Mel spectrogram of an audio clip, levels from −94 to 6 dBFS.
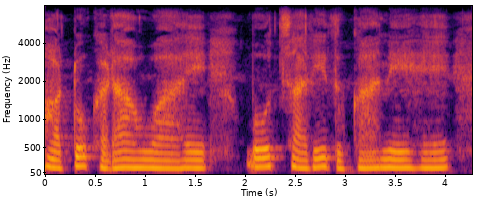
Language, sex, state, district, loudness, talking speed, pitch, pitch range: Hindi, female, Karnataka, Bangalore, -16 LUFS, 110 wpm, 140 Hz, 140-155 Hz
